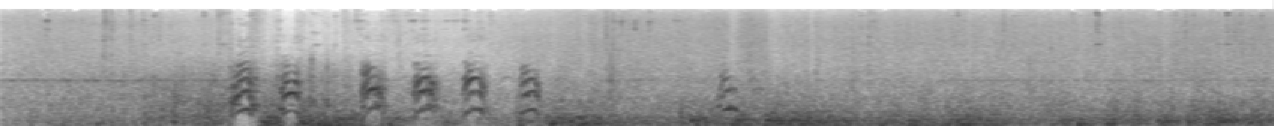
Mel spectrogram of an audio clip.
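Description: A dog barking in a quick run of about eight high yelps, then once more, over rolling thunder and steady rain.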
